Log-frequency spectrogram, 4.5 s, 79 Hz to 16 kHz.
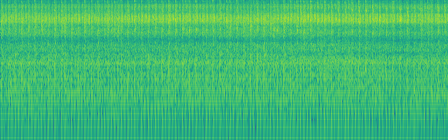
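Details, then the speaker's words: OS FS 91 Surpass 15 cc methanol four-stroke on what is probably a Graupner 14x7 prop, breaking in a new ring after a crash rebuild with an epoxy-welded exhaust; steady buzzy mid-speed run with a soft burbling note, running very rich for break-in. "très très gras, très riche, ouais, 14,7, très très riche pour bien roder le segment."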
